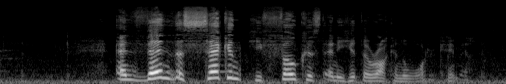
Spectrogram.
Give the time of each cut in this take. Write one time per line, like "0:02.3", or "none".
0:02.4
